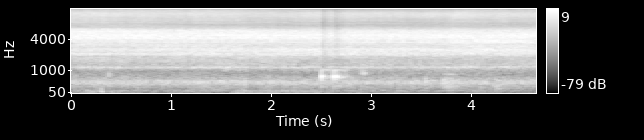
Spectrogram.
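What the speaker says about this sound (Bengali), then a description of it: "আমি এই গাজর আর ডিম কড়াইটা দিয়ে দিলাম" Grated carrot and egg frying in a kadai give a steady, loud sizzling hiss throughout, with a brief faint clink partway through.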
